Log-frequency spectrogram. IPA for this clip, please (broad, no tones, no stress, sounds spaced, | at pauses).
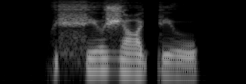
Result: fʲ ʊ ʒ ɑ pʲ u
